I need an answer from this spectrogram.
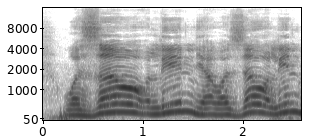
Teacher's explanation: Sofir itu apa? Sofir itu ada suara desisan seperti suara burung dan angsa ya, karena tekanan lidah yang kuat. Jadi aliran udaranya terhimpit.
